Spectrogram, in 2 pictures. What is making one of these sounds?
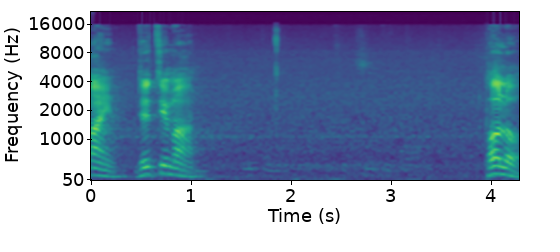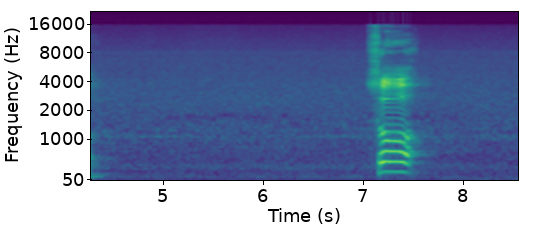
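An elderly man chants short drawn-out phrases into a microphone, with pauses between them.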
